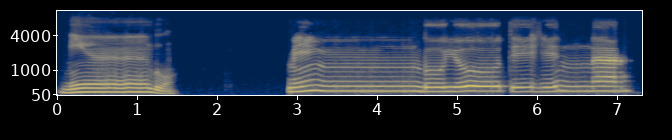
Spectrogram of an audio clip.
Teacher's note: mim kasih celah kasih celah jangan rapat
